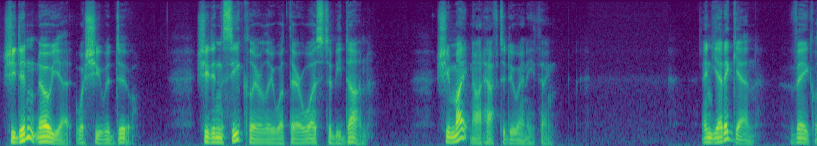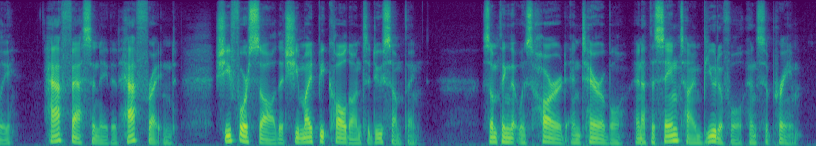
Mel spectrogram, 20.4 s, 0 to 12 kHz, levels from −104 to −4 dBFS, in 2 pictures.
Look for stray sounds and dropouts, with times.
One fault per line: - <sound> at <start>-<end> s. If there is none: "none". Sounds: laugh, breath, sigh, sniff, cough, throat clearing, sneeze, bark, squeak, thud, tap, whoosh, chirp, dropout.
none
